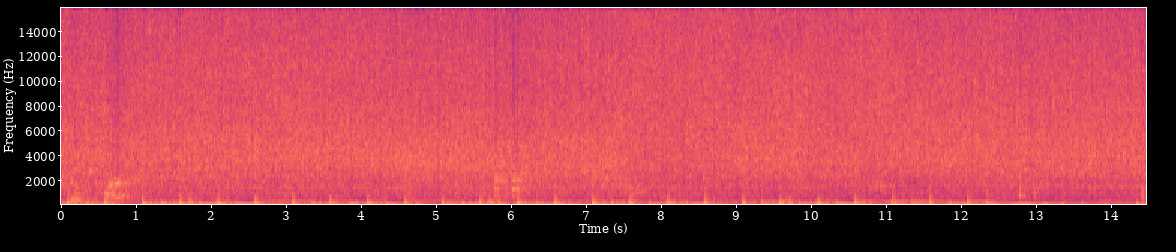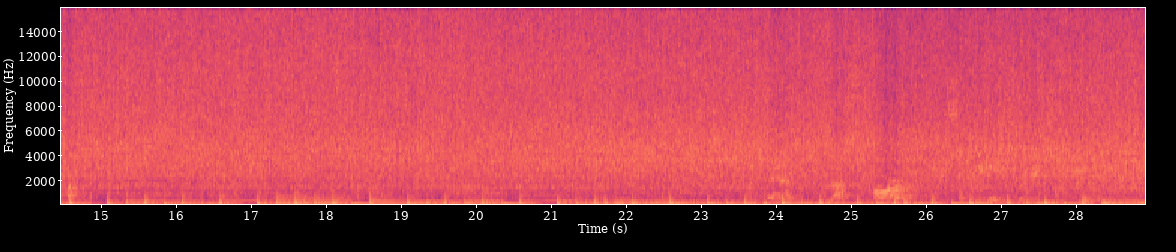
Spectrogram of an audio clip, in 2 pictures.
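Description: Chicken strips, onion and yellow bell pepper sizzling in a nonstick frying pan while being stirred with a spatula: a steady, loud frying hiss.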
